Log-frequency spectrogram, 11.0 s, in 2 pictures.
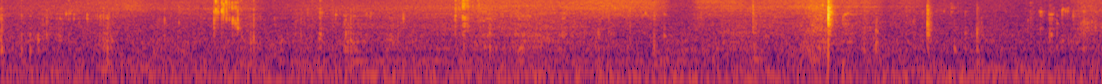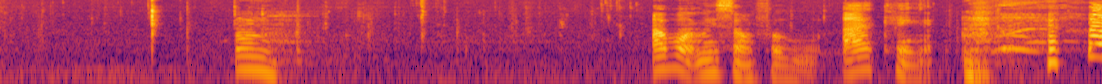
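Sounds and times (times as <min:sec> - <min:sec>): chewing crunchy chip: 0:00.0 - 0:02.6, 0:04.1 - 0:08.8.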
